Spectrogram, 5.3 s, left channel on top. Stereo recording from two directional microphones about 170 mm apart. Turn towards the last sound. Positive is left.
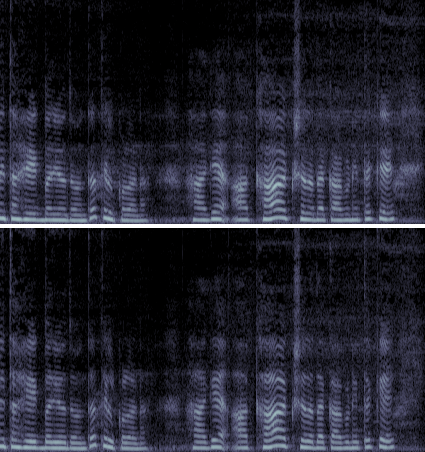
turn(degrees=-20)  # may be behind; listen again after turning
